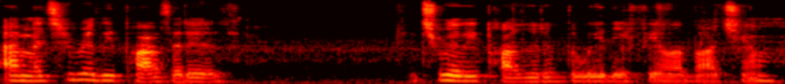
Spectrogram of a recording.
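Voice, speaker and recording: A woman is speaking. Her pace is moderate. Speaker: tarot reader. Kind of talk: tarot reading. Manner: filler-heavy, many ums.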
